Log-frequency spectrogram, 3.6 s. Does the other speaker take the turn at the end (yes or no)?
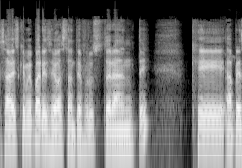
no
